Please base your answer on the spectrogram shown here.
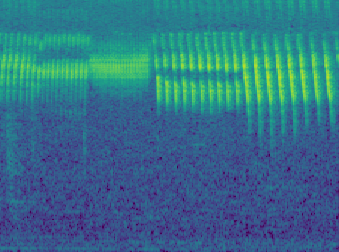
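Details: Canary singing ngerol panjang, a long rolling song. Quick pulsed trills give way to a steady buzzy tone. A run of loud rising-and-falling whistled notes follows, about three per second.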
